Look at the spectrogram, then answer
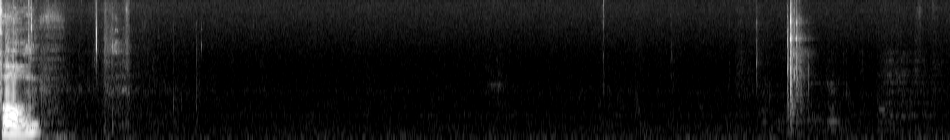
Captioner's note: silence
